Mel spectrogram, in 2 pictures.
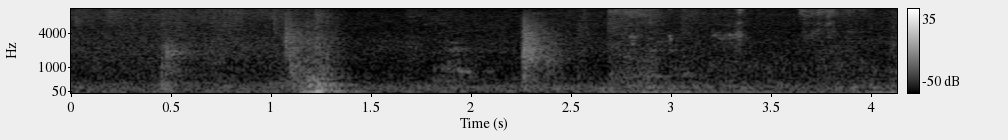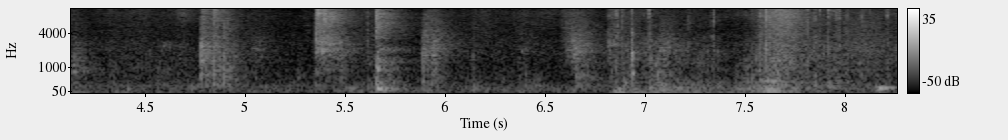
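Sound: window being closed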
